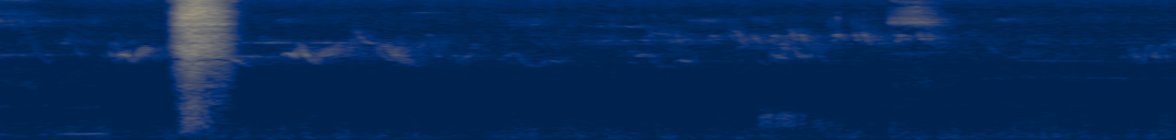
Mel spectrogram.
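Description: Faint birdsong, scattered high chirps, with one short loud rush of noise close to the microphone about a second in.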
